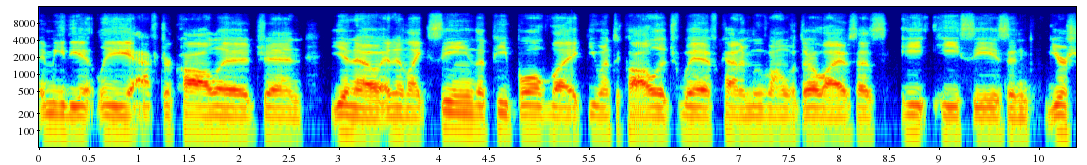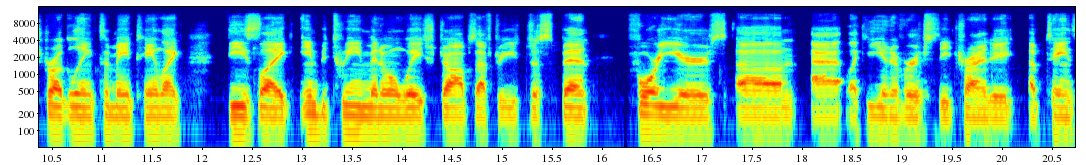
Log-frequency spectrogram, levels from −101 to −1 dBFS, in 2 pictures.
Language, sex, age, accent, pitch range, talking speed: English, male, 20-39, American, 85-100 Hz, 160 wpm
